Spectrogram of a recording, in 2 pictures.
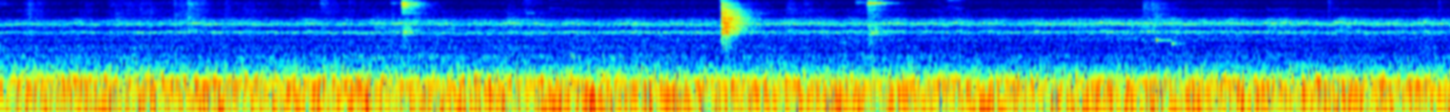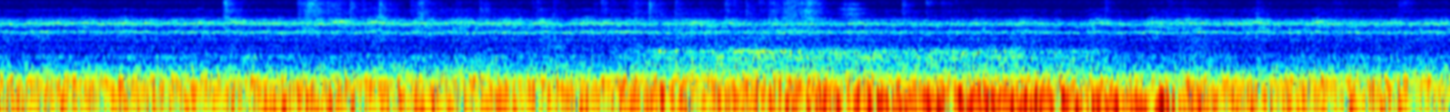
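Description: Cabin running noise of an NS Sprinter Light Train electric multiple unit under way: a steady low rumble of wheels on rail with a faint steady high whine. There is one sharp click about seven seconds in, and the rumble grows louder for a few seconds late on.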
